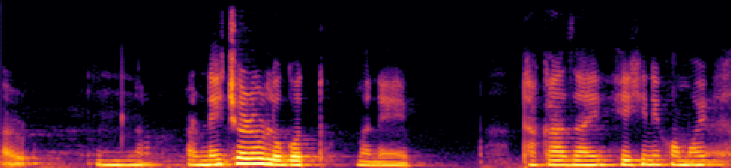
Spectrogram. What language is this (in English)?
Assamese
